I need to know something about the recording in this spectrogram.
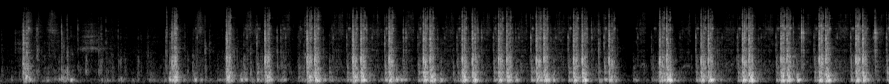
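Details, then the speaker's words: Pro Boat Miss Budweiser RC nitro boat, owner inexperienced with nitro: repeated sharp rattling cranking bursts, roughly two to three a second, never catching or firing; cranks but won't start, cause unknown. "did everything I was supposed to do start up and it won't start up"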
